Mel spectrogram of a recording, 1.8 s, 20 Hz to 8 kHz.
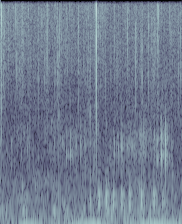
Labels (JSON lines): {"label": "biophony", "recorder": "SoundTrap 500"}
